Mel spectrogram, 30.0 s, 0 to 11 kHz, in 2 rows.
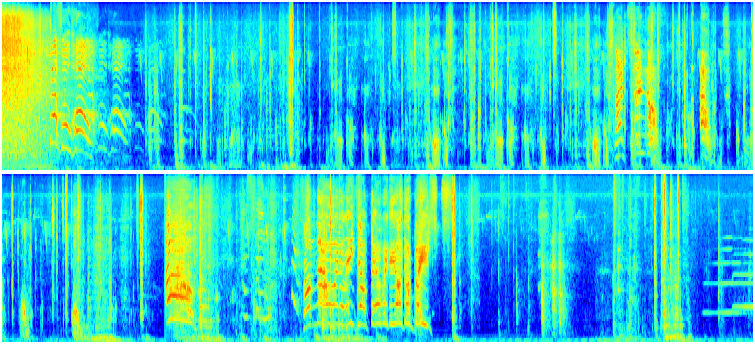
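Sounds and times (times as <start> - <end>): person crying out long call: 1.0 - 3.2, 18.3 - 18.9
animal grunts and squeals: 2.9 - 12.4.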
